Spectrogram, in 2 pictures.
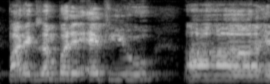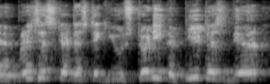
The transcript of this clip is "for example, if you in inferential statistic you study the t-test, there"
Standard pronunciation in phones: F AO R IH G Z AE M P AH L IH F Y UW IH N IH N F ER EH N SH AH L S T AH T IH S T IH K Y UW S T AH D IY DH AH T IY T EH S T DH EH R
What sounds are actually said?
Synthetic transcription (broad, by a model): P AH R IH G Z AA M P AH L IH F Y UW IH N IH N P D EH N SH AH S T AH T IH S T IH K Y UW S T AH D IY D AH T IY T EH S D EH R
